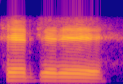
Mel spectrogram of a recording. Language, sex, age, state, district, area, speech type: Tamil, male, 30-45, Tamil Nadu, Thoothukudi, rural, conversation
